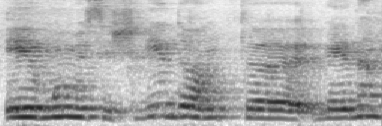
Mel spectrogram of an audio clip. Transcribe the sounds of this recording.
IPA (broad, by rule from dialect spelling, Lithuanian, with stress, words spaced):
ɪ ˈmʊˌmʲɪs ɪʃʲˈlʲiːˌdoːnt ʋʲeːɪˈnɐ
